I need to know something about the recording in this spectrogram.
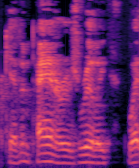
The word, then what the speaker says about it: Panter: painter insurance and that's p n t Kevin Panner is really what it's pronounce but we say painter but you know you can go to my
